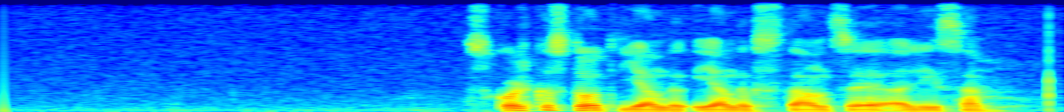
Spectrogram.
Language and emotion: Russian, neutral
